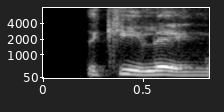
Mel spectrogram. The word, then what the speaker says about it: Qilin: Kirin is the Japanese pronunciation. The Chinese pronunciation is Qilin. Well, Qilin. – I mean, it's the anglicized version, but yeah, Qilin is the Chinese version.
